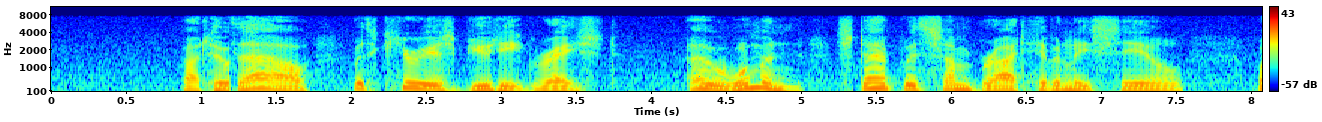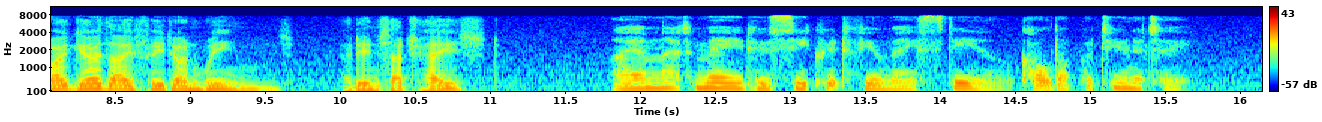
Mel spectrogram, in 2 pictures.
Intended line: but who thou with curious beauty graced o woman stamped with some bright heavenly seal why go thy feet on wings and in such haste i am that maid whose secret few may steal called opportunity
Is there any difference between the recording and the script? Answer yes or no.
no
